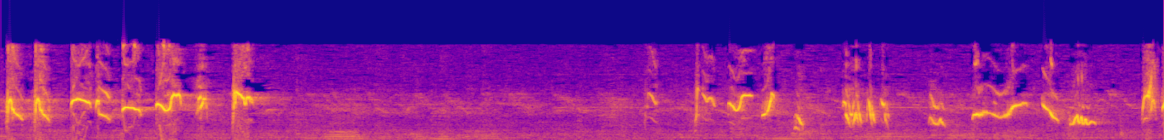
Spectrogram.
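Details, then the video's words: Loud ngekek-style song of a white-eye: a quick burst of warbled high chirps, about two seconds of near silence, then renewed twisting, wavering whistles. "pleci anda akan ngekek ngekek keras"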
